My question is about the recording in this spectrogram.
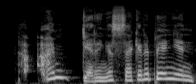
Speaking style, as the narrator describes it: she screamed

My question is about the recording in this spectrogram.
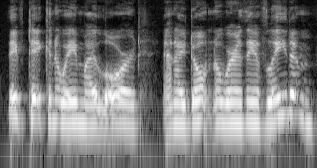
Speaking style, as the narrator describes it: wails

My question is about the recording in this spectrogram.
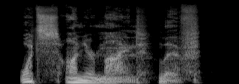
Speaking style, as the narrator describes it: I purr

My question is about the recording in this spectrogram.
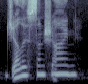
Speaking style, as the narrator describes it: He purred

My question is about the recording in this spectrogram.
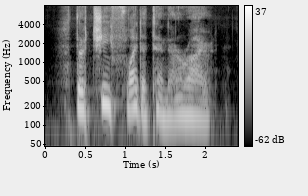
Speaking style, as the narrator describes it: Janice whispered in his ear

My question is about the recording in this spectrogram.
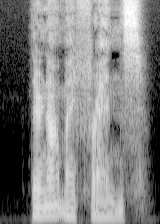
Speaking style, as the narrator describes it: Callie sighed

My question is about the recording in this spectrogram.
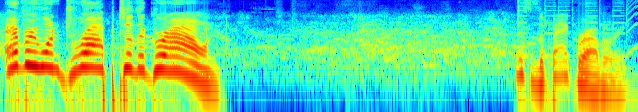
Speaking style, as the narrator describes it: The man in front yells

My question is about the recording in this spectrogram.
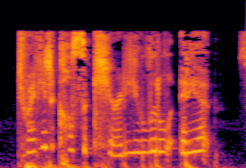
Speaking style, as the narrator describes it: Leaning close, Tasha hissed

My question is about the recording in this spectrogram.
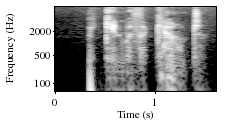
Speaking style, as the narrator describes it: she whispered eagerly

